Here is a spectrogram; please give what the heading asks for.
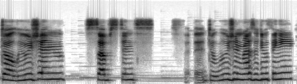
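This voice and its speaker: Bright, clear-voiced woman reacting casually. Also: high-pitched, steady tone, measured pace, faint music behind. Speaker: streamer reacting to a game. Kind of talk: casual live game reaction.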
